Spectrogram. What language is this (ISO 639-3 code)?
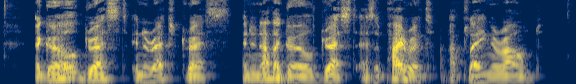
eng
